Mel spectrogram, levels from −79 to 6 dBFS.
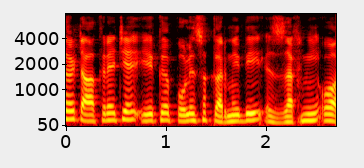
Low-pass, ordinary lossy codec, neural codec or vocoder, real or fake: none; none; codec, 16 kHz, 4 kbps, X-Codec, HuBERT features, trained on balanced general audio; fake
